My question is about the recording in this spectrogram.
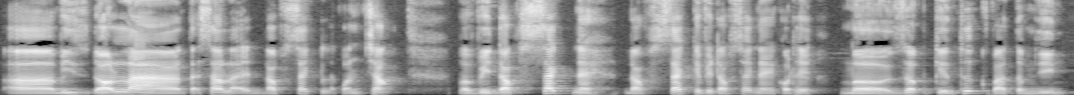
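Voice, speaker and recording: A man leads an English speaking lesson at a middle pitch. He explains each word, reads model answers aloud and drills pronunciation, repeating words for students to say after him. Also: lively intonation, normal speed, a bit bright. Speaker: English teacher. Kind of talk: spoken language lesson.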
